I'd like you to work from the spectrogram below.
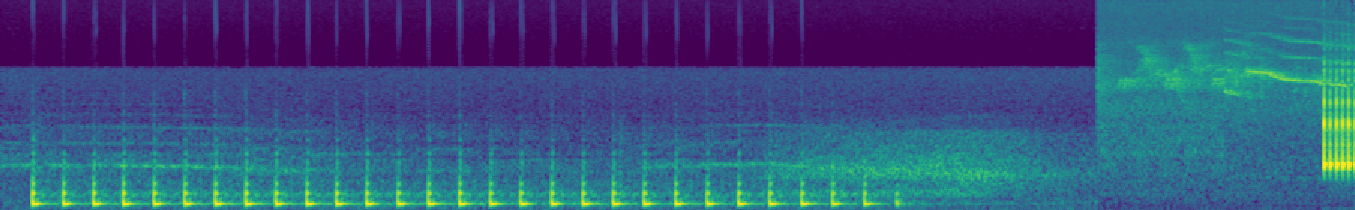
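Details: Grey-headed woodpecker drumming: hollow, resonant knocks, about four per second and very even, for around seven seconds. Then quiet hiss and a brief sharp noise.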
